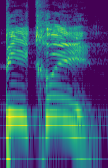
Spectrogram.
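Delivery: high, loud command; healing command. Retold or imitated. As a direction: order it with full authority. Jesus' healing command acted out.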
